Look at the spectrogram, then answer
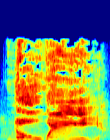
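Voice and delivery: high-pitched cry of disbelief; shocked disbelief. Real, not acted. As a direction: cry out as if robbed. Disbelief at the play.

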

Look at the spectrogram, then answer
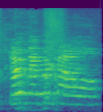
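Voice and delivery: fast, laughing and loud. Real, not acted. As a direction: blurt it out between laughs. Laughing through burning mouth.

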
